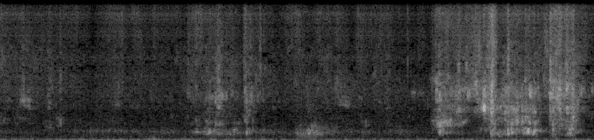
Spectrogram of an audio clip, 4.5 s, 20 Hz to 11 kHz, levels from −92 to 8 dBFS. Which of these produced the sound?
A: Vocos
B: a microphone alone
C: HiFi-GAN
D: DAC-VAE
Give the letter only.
A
